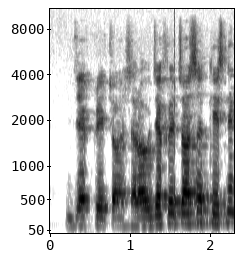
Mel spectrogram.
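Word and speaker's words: Geoffrey: लड़का बोला था इसको जियो फ्री, इसका प्रोनाउंसिएशन जियो फ्री नहीं है, जेफरी है, क्या है, जेफरी चौसर, तो जेफरी चौसर है।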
